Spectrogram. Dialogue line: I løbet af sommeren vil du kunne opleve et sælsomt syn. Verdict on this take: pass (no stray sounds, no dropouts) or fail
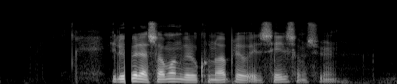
fail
